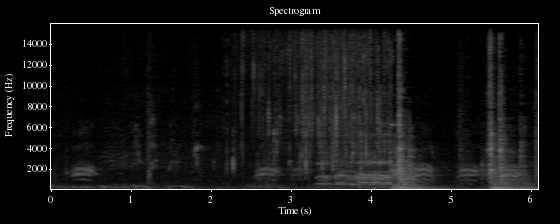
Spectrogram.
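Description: Farmyard birds calling: several short, arching calls and a longer call about three seconds in. Two low rumbles of wind or handling noise come near the end.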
